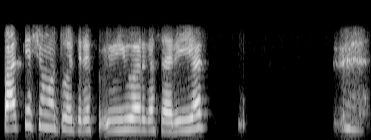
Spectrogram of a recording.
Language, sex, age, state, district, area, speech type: Kashmiri, female, 30-45, Jammu and Kashmir, Bandipora, rural, conversation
